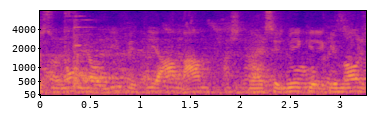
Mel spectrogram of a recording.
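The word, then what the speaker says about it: Ammit: Oh, c'est vrai, la prononciation de son nom en hiéroglyphe était Am-Am.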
